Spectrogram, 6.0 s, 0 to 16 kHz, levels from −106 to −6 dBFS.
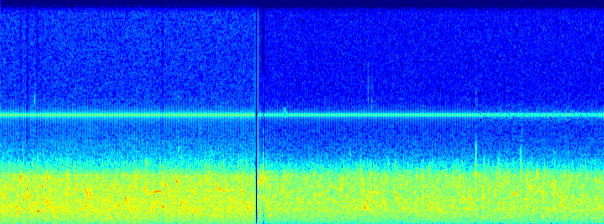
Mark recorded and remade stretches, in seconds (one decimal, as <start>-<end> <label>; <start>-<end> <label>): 0.0-4.8 recorded; 4.8-6.0 remade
